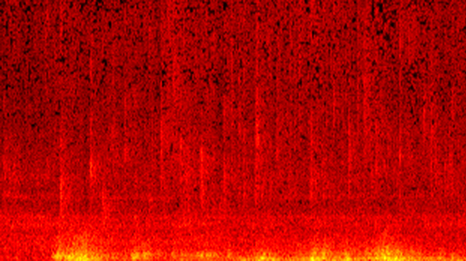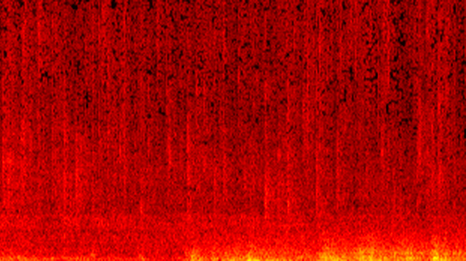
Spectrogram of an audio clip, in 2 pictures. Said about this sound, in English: A thunderstorm rages east of Johannesburg. Rain hammers the corrugated iron roof of a small house in a bleak township.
